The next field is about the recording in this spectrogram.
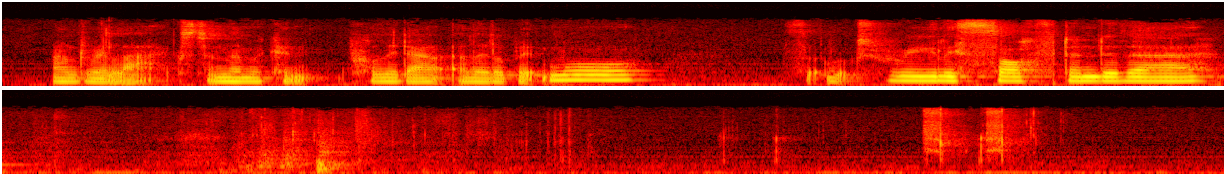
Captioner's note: ASMR sounds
